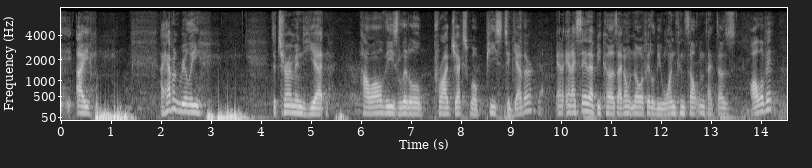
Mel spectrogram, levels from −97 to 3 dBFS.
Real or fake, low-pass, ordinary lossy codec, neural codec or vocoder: real; 7.2 kHz; AAC, 48 kbps; none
